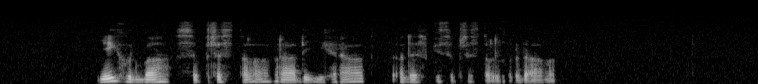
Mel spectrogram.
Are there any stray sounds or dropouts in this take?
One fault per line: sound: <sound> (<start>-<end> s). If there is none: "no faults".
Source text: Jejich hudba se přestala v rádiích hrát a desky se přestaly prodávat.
no faults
